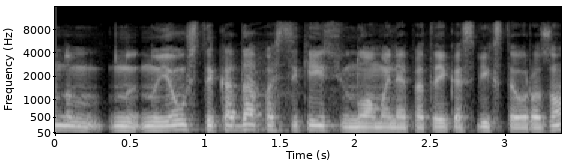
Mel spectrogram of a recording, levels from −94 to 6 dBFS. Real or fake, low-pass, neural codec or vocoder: real; 9.9 kHz; none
